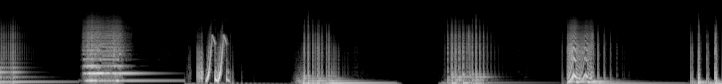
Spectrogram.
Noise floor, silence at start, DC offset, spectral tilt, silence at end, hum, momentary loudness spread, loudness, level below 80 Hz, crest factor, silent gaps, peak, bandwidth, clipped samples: -52 dBFS; 0 s; under 0.1%; -7 dB/octave; 0 s; none; 21 LU; -19 LUFS; -28 dBFS; 20 dB; 4.05-4.36 s; 0 dBFS; 10 kHz; under 0.1%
